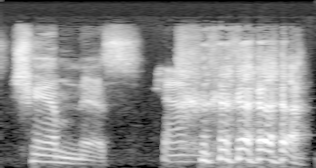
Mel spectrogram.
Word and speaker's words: Chamness: last name Jamis shamless shamness it's like it's like Loch Ness like the Loch Ness monster you have you heard of that yeah it's like the Loch Ness except it's Cham ness welcome to the podcast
